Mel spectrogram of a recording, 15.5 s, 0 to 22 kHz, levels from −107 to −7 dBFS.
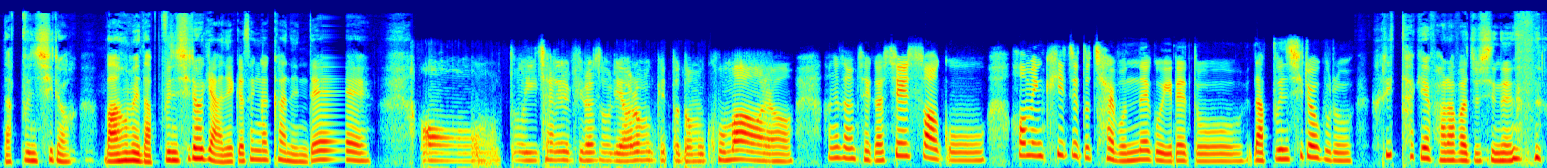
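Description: It's a speech recording with a cluster of network trouble. At 3.23 to 3.48 s there's a call audio freeze: the last sound stretches into a fading buzz for about 0.22 s, then carries on with nothing lost, likely because packets stalled and the jitter buffer ran dry. Right after, at 3.68 to 3.71 s, a short concealed packet loss leaves a quick smear where about 20 ms never arrived and about 10 ms was patched over. From 4.11 to 13.60 s there's a call bitrate drop from 48 to 7 kbps, with the bandwidth narrowing from 20 kHz to 6 kHz, so the voice turns muffled and watery and bottoms out for about 3.6 s. Overlapping that, 9.23 to 12.21 s has a jitter buffer speed-up: the receiver trims pitch periods to run about 7% fast, shaving roughly a fifth of a second, so the speech sounds a bit hurried at unchanged pitch.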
